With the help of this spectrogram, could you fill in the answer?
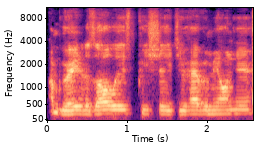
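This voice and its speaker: A man's voice: on the low side, completely flat delivery, fairly quick, fairly bright tone, a little hiss or hum, rough recording. A man from Saint Vincent with a Vincentian accent tinged with Jamaican, chatting as an easygoing, upbeat interview guest. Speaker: interview guest, army sergeant. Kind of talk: casual interview chat.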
